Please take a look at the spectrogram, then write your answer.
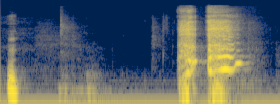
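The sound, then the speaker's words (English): A voice imitates a cough: one short, harsh burst followed by a brief pause and then a second, louder, raspier hack, with a faint low sound before it. “Just hearing him cough all fucking movie.”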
